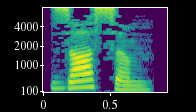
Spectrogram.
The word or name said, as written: zosime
